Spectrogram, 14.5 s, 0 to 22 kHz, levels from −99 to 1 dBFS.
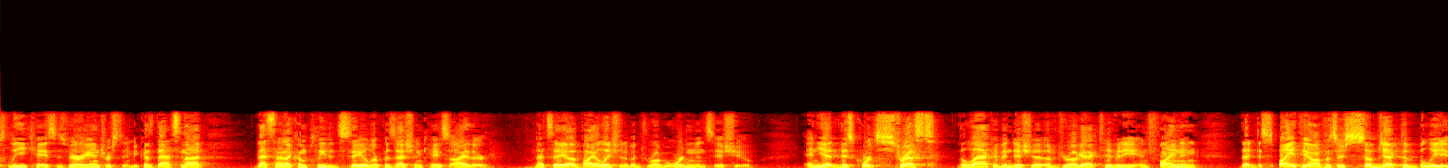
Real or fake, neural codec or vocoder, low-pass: real; none; 7.2 kHz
